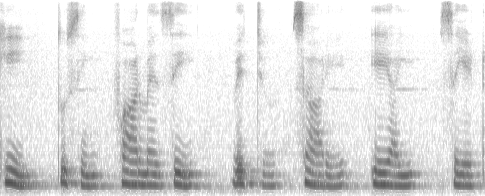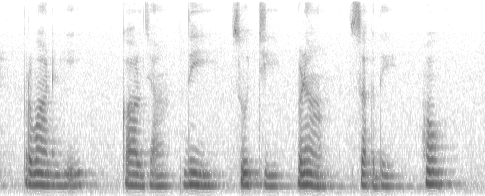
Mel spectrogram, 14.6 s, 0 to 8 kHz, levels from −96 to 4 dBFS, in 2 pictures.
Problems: background sounds at intervals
